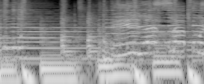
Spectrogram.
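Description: Andean folk band music with plucked strings, a wavering melody line, and a bass line that keeps a steady beat.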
